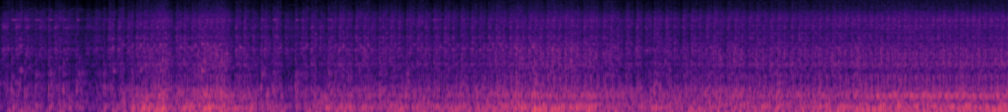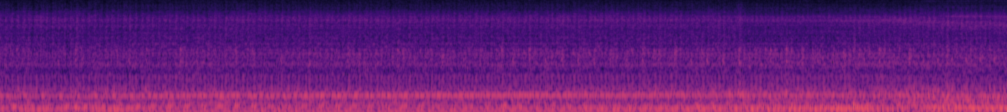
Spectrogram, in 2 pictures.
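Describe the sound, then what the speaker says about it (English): Ventrac tractor diesel engine cold-starting after block heater use: a brief cranking catch, then a steady, loud, slightly knocking idle running continuously close by. "The tractor still started, but that's a lot on the engine"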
